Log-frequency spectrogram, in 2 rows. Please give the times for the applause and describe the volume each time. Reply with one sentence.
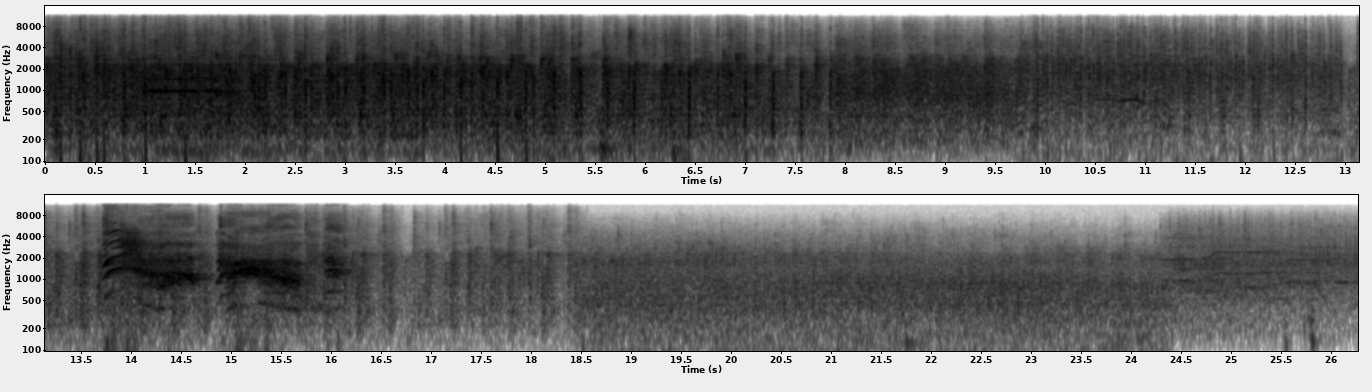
You can hear the applause from 0.0 to 26.2 s, getting quieter.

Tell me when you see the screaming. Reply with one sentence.
You can hear the screaming from 0.9 to 2.0 s and from 13.7 to 16.1 s.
